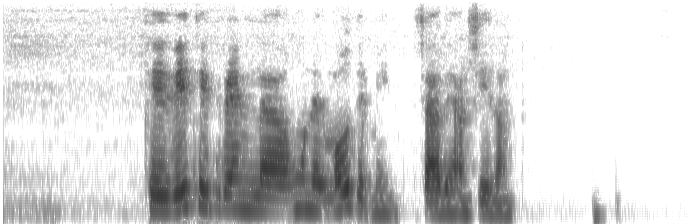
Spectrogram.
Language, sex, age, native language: Icelandic, female, 40-49, Icelandic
